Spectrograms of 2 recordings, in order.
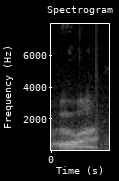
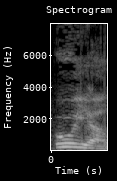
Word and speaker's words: Ouya: be the size of oua it's not going to be the size of aoku oh yeah Dam it what how is it pronounced it's Ouya like booya out the be okay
